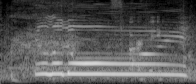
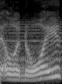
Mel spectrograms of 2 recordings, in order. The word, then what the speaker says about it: Illinois: Everyone from Illinois was like, you don't pronounce the S.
